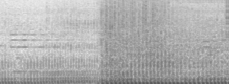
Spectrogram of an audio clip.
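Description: Motocross bike engine running under background music. About a second in the sound jumps louder, with wind rush on the microphone added to the engine.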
